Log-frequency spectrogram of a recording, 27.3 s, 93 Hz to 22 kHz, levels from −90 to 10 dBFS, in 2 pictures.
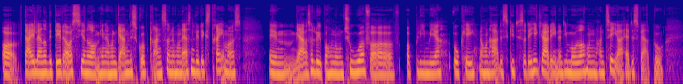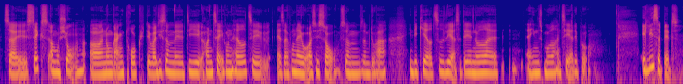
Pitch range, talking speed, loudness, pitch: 190-205 Hz, 230 wpm, -21 LUFS, 195 Hz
